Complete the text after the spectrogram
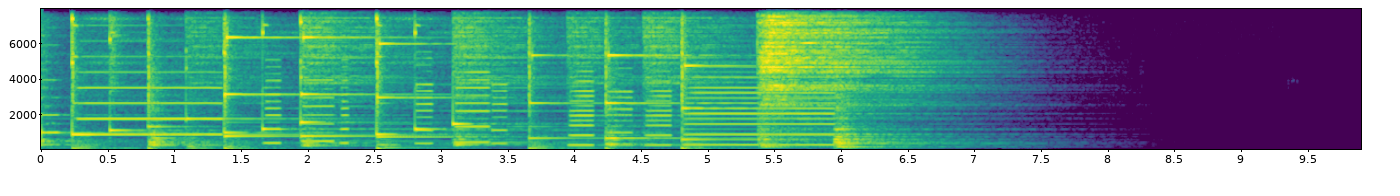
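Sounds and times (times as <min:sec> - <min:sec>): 
melody: 0:00.2 - 0:06.8.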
